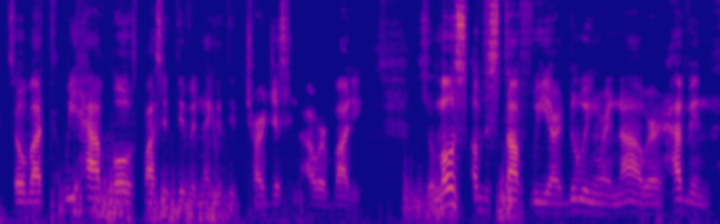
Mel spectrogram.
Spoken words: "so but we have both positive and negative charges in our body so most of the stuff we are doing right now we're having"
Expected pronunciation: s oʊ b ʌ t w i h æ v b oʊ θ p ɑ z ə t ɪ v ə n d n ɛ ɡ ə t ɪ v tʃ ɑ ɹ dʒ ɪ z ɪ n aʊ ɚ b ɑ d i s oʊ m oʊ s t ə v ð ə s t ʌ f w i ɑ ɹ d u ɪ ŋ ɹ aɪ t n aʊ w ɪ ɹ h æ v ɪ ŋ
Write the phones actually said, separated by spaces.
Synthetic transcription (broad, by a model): s oʊ b ʌ t w i h æ v b oʊ θ p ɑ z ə t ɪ v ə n n ɛ ɡ ə t ɪ v tʃ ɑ ɹ dʒ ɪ s ɪ n aʊ ɚ b ɑ d i s oʊ m oʊ s t ə v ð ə s t ʌ f w i ɑ ɹ d u ɪ ŋ ɹ aɪ t n aʊ w ɪ ɹ h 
